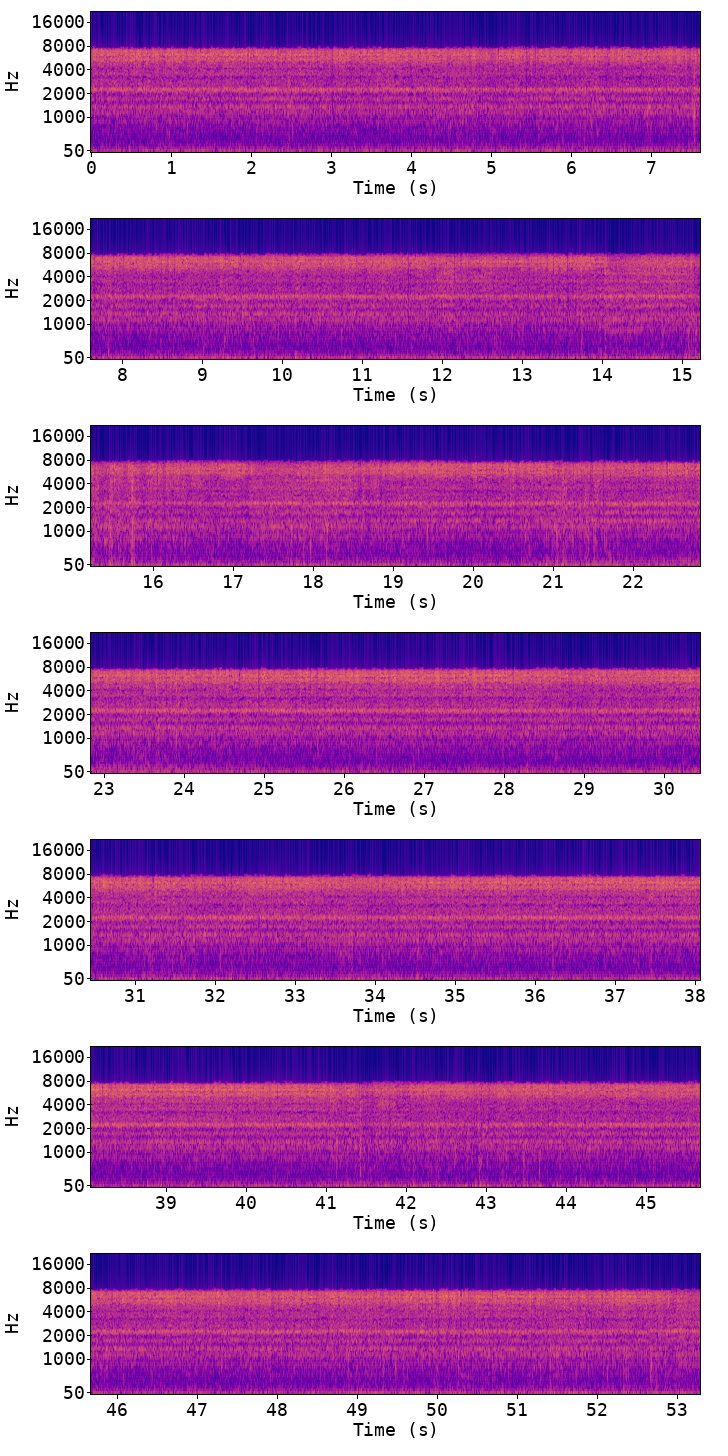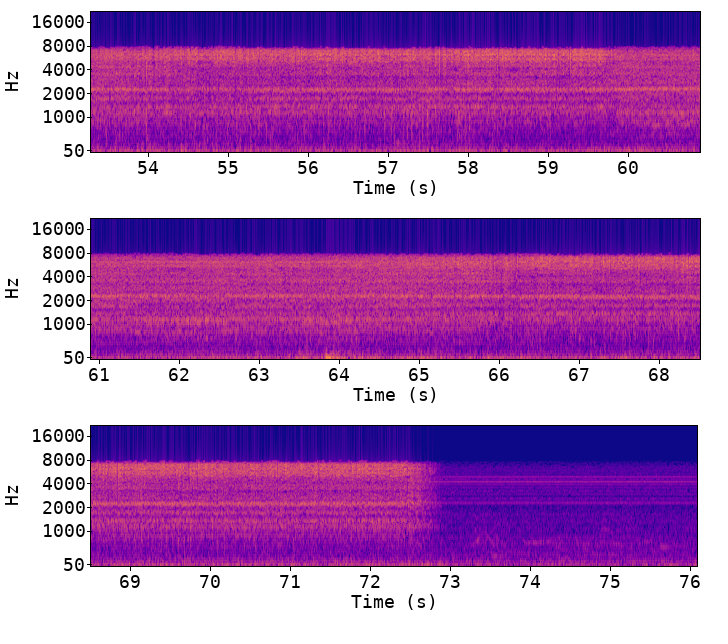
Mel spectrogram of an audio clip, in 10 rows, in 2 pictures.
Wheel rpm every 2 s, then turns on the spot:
120, 110, 110, 110, 120, 120, 120, 120, 120, 120, 120, 120, 110, 120, 120, 110, 110, 120, 110, 120, 120, 110, 120, 120, 110, 110, 110, 120, 110, 120, 110, 110, 120, 110, 120, 110, 50, 0.
none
